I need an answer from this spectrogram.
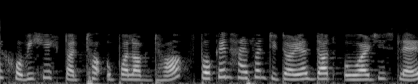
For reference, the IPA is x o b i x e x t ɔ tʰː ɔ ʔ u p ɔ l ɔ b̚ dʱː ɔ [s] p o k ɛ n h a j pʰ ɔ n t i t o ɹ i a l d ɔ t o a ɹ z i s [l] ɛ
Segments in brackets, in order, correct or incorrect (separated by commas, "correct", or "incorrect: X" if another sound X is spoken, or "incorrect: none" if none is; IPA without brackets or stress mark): correct, correct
